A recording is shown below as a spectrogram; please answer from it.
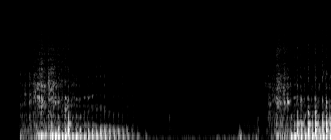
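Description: A lion gives deep, rumbling growls, each a rapid pulsing rasp, with a pause between them.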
